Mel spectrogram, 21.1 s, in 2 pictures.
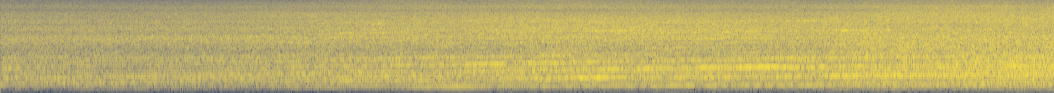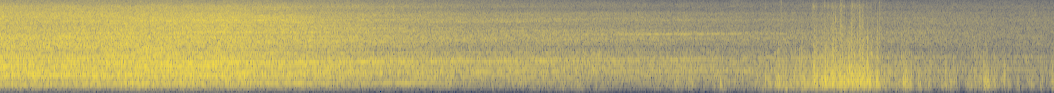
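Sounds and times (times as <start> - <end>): electric train passing at speed: 0.0 - 21.0.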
